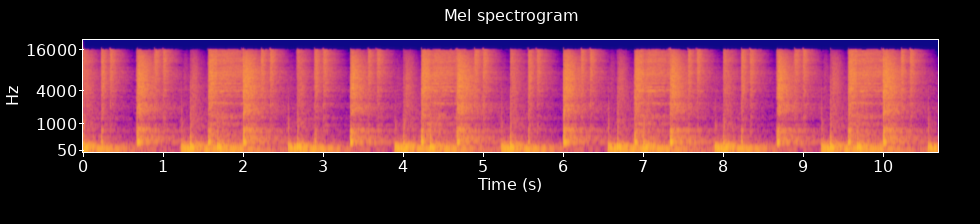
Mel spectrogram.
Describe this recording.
Funk Shuffle C
Funk Shuffle 90BPM
beat, drum, funk, shuffle, swing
